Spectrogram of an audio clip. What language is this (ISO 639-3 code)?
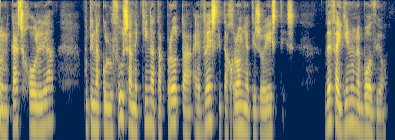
ell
